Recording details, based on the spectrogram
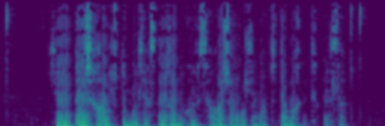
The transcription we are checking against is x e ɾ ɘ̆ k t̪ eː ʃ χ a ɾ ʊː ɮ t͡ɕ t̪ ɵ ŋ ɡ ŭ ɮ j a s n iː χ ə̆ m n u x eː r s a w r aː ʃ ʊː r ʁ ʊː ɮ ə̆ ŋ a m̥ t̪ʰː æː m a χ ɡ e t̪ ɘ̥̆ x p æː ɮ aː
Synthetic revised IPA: x e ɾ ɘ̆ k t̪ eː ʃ χ a ɾ ʊː ɮ t͡ɕ t̪ ɵ ŋ ɡ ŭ ɮ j a s n iː χ ə̆ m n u x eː r s a w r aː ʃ ʊ r ʁ ʊː ɮ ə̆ ŋ a m̥ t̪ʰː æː m a χ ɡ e t̪ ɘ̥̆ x p æː ɮ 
